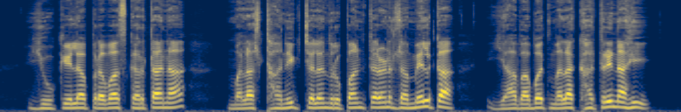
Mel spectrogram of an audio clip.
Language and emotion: Marathi, fearful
